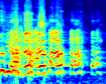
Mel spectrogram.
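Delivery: high burst of laughter; laughing hard. Real, not acted. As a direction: laugh through the word.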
